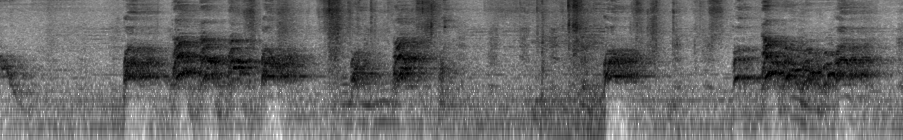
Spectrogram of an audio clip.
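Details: Giant Golden Retriever at a stud service in Binalonan, Pangasinan, giving rough, harsh barks in quick irregular bursts, several per second in clusters, with a brief human voice low in the background.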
